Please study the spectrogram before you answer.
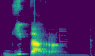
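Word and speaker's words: guitarra: Rafa when you say you don't pronunciate that you you don't say you say guitara when we pronunciate the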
